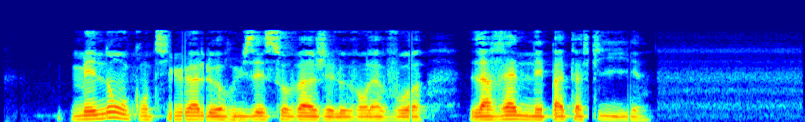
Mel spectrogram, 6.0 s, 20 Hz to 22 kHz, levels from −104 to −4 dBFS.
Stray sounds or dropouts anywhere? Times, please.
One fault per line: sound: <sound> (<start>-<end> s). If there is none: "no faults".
no faults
